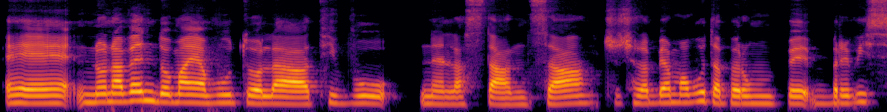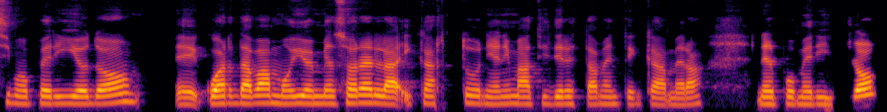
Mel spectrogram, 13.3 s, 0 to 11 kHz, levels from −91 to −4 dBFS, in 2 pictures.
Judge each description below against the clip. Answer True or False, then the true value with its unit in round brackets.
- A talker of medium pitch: True (175 Hz)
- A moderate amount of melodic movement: False (1.8 semitones)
